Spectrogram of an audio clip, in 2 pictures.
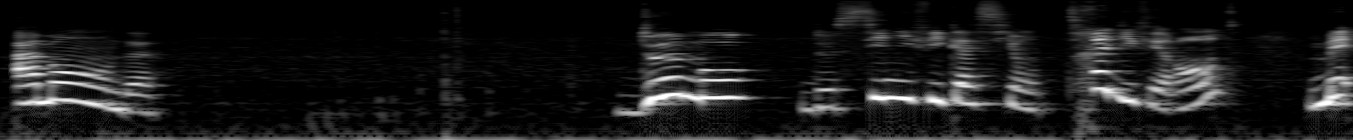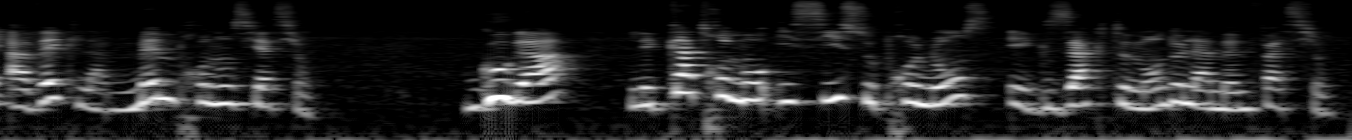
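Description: Woman teacher, high voice, slow careful delivery, patient, encouraging, live-stream lesson. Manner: patient, explains slowly with examples; praises viewers often. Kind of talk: live-stream language lesson answering chat.

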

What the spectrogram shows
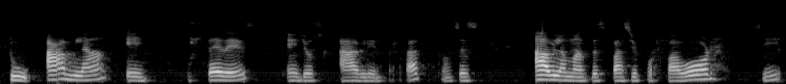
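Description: A woman's voice: lowish voice, darkish tone, lo-fi sound. A woman teaching a Spanish grammar lesson online, explaining patiently and often checking in with her students.

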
